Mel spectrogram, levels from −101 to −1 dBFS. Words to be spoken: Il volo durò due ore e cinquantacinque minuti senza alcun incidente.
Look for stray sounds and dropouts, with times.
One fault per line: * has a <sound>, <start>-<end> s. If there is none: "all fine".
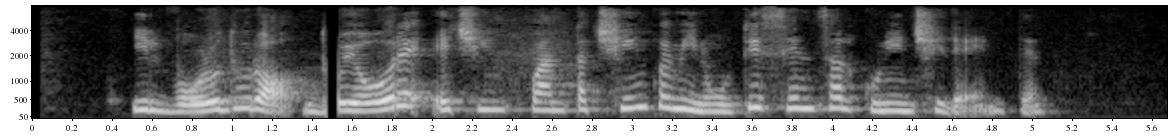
* has a dropout, 1.5-1.5 s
